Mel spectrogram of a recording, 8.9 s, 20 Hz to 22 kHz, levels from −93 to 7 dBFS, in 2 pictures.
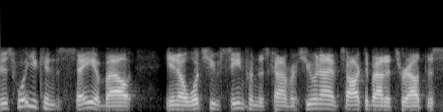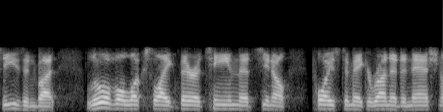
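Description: G.729 codec, heard throughout: the speech is carried by a low-rate model that rebuilds each 10 ms frame from a vocal tract filter, a pitch predictor and a handful of pulses. The sound is confined to a line band of about 200 Hz to 3.6 kHz, and the coarse excitation gives the voice a plainly audible rough, synthetic edge. All of this fits an 8 kbit/s G.729A stream.

VoIP packet loss concealed by the speech codec, at 2.94 to 3.00 s and again at 5.80 to 5.85 s: audio went missing for about 30 ms and then 20 ms, which fits three and then two 10 ms frames. The decoder filled each gap by extending its last pitch and filter settings at falling gain, so the speech smears into a brief buzzy tone or coloured noise that fades. The voice sounds thin for a moment after real frames resume, because each new frame is predicted from the faulty ones before it.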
